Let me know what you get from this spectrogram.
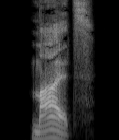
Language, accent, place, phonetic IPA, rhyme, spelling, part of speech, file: German, Germany, Berlin, [maːls], -aːls, Mahls, noun, De-Mahls.ogg
- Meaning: genitive singular of Mahl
